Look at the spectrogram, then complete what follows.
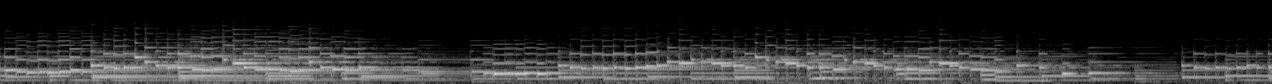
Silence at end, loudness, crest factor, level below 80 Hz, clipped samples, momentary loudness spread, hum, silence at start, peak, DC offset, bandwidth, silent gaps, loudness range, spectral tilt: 0 s; -23 LUFS; 14 dB; -50 dBFS; under 0.1%; 10 LU; none; 0 s; -8 dBFS; under 0.1%; 7.6 kHz; none; 5 LU; -7.5 dB/octave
